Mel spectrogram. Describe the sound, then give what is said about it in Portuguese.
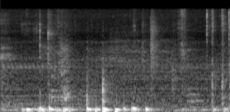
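Typing on a computer keyboard into a notepad produces many quick, light key clicks in an uneven rhythm over a low, steady hum. “eu vou abrir aqui o meu bloco de notas porque eu acho que tem uma coisa importante e até curiosa para passar para vocês. Vamos lá. Deixa eu abrir aqui, ó. Escrever aqui.”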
